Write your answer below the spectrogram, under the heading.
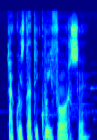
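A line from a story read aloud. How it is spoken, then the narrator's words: Murmured. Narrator (Italian): mormorò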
